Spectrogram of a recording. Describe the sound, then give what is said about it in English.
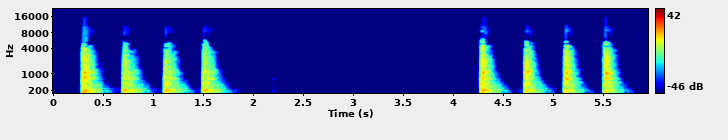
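Two bursts of four heavy, evenly spaced bangs on the hollow panel of a ticket vending machine, separated by a few seconds of silence. Each thud is loud and booming, with no voices. “You mustn't bang that machine.”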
